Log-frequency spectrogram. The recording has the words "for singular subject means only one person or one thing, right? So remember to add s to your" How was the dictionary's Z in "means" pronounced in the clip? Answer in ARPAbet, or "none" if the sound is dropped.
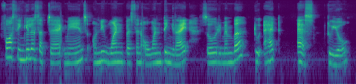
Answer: S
